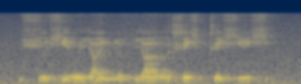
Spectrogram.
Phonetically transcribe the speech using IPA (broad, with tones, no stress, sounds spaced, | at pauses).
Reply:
ç ʊː˧ ç j u˨ j a˨ ʎ œ˧ f j aː˧ r xʲ a˧ ç kʲ ɐ˨ ç i˧ ç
